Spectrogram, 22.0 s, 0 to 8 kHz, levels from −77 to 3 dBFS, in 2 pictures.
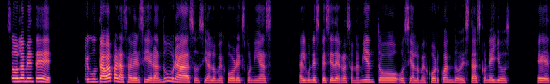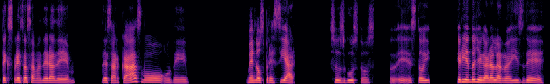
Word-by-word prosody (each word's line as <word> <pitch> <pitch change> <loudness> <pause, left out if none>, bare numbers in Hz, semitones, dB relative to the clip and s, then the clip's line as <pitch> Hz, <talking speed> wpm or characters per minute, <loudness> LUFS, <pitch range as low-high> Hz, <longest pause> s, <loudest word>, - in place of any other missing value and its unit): Solamente 280 -4 +5 0.7
preguntaba 250 +5 +6
para 275 -8 +6
saber 200 -2 0
si 220 +2 -5
eran 195 0 0
duras, 220 -10 +4
o 180 -2 -7
si 185 +1 -8
a 170 - -2
lo 180 0 -3
mejor 185 +2 -4
exponías 180 -2 -5 0.5
alguna 190 +2 -2
especie 190 -1 -2
de 175 -2 +2
razonamiento, 195 +3 -3
o 175 0 -5
si 175 +1 -7
a - - -1
lo 165 0 -5
mejor 180 +2 -4
cuando 195 -5 -3
estás 180 +1 -3
con 190 0 -9
ellos, 185 -3 -4 0.6
eh, 175 -2 +2
te 195 - 0
expresas 195 +2 -1
a 185 - 0
manera 175 +1 +1
de 160 -1 -2 0.6
de 185 0 -1
sarcasmo 190 +3 0
o 165 -1 -9
de 155 -2 -8 1.2
menospreciar 185 -3 -1 0.7
sus 190 -4 -4
gustos. 190 -4 -5 0.3
E - - -7
e - - -8
estoy 185 +1 -2 0.5
queriendo 225 0 +4
llegar 200 -3 +2
a 205 - +4
la 195 -2 +2
raíz 180 +1 -4
de 175 -4 -2
190 Hz, 130 wpm, -22 LUFS, 175-205 Hz, 1.2 s, preguntaba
